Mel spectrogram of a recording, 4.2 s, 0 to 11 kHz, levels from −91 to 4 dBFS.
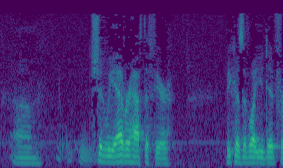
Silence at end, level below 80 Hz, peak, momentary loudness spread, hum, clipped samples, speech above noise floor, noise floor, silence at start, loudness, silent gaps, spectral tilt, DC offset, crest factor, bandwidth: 0 s; -74 dBFS; -16 dBFS; 20 LU; none; under 0.1%; 31 dB; -64 dBFS; 0.15 s; -34 LUFS; none; -5.5 dB/octave; under 0.1%; 20 dB; 8.8 kHz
